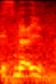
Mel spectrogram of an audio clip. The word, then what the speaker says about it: Ismail: But in Arabic we say Ismail. Ismail. Ismail, yeah. There's no H.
